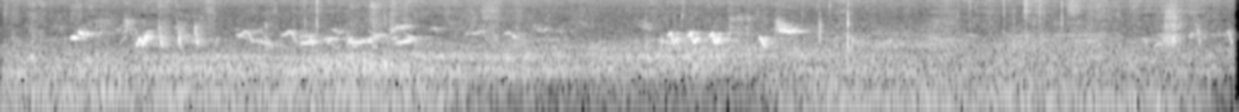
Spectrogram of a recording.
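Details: Nightingale song from hedges at Braziers Meadow, Orwell Country Park: bursts of quick stuttering chirps and short rattles in several phrases separated by pauses, set against steady rustling background noise.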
